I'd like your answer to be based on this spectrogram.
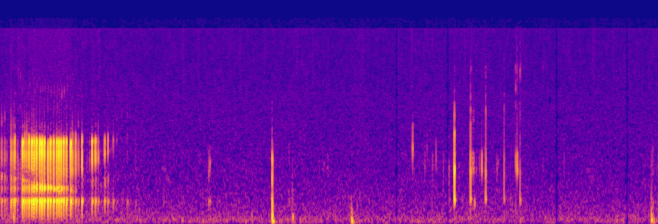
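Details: Stomach growling from a woman, recorded for ASMR: a loud gurgling rumble, then scattered small pops and bubbling clicks; normal borborygmi.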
